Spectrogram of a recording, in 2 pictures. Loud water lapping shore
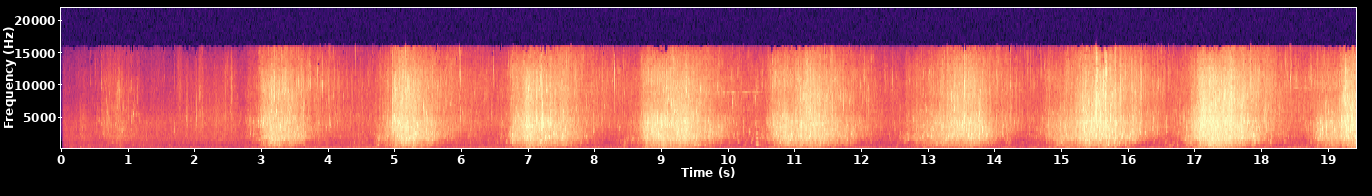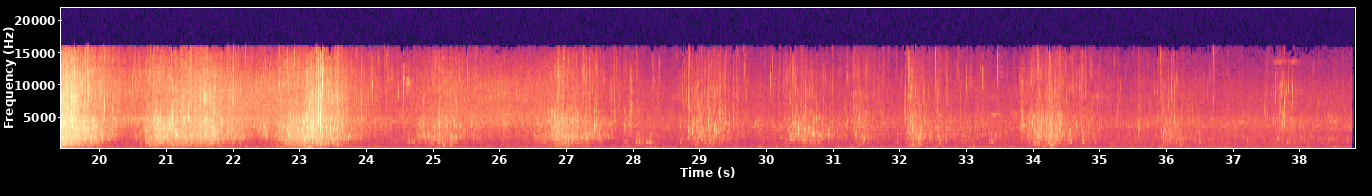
2.5 24.0, 24.7 25.7, 26.5 28.2, 28.8 29.6, 30.2 33.1, 33.9 34.8

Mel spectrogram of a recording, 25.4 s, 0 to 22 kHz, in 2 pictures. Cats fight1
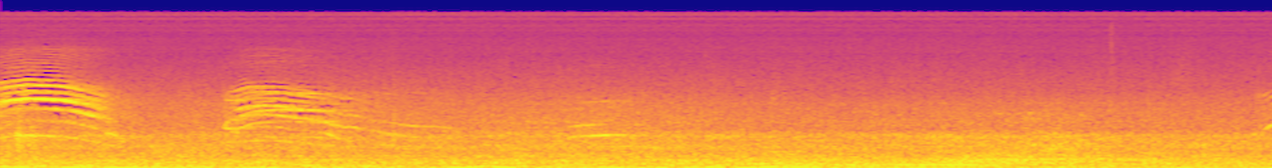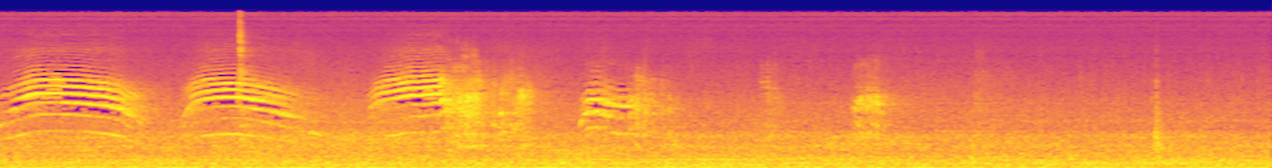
12.7 19.6

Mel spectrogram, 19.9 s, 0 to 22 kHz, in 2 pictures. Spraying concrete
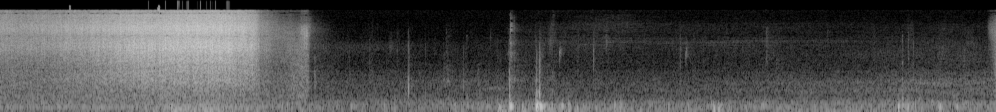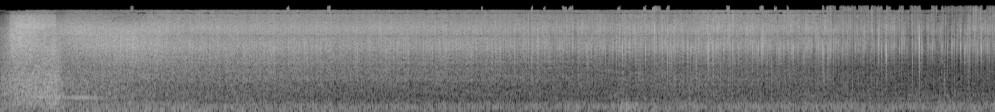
0.0 3.1, 9.9 19.9

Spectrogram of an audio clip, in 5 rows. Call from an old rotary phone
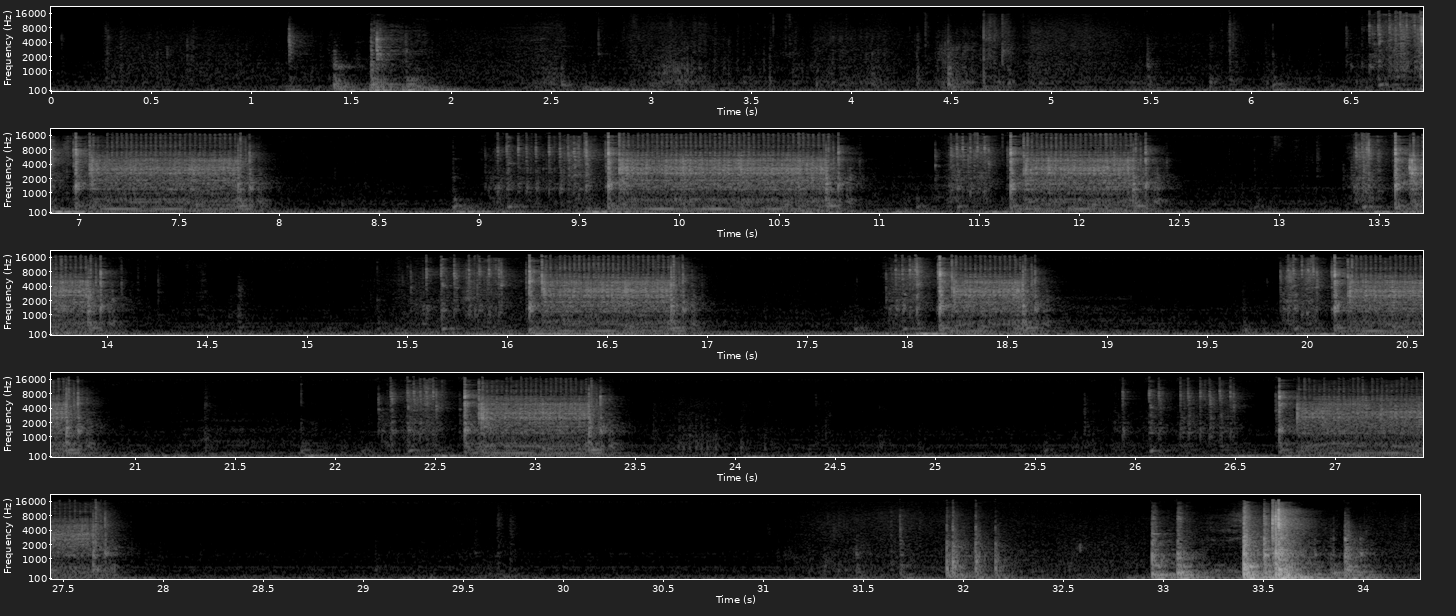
6.6 8.0, 9.4 12.5, 13.4 14.1, 15.6 17.0, 17.9 18.8, 19.9 20.9, 22.3 23.5, 26.7 27.8

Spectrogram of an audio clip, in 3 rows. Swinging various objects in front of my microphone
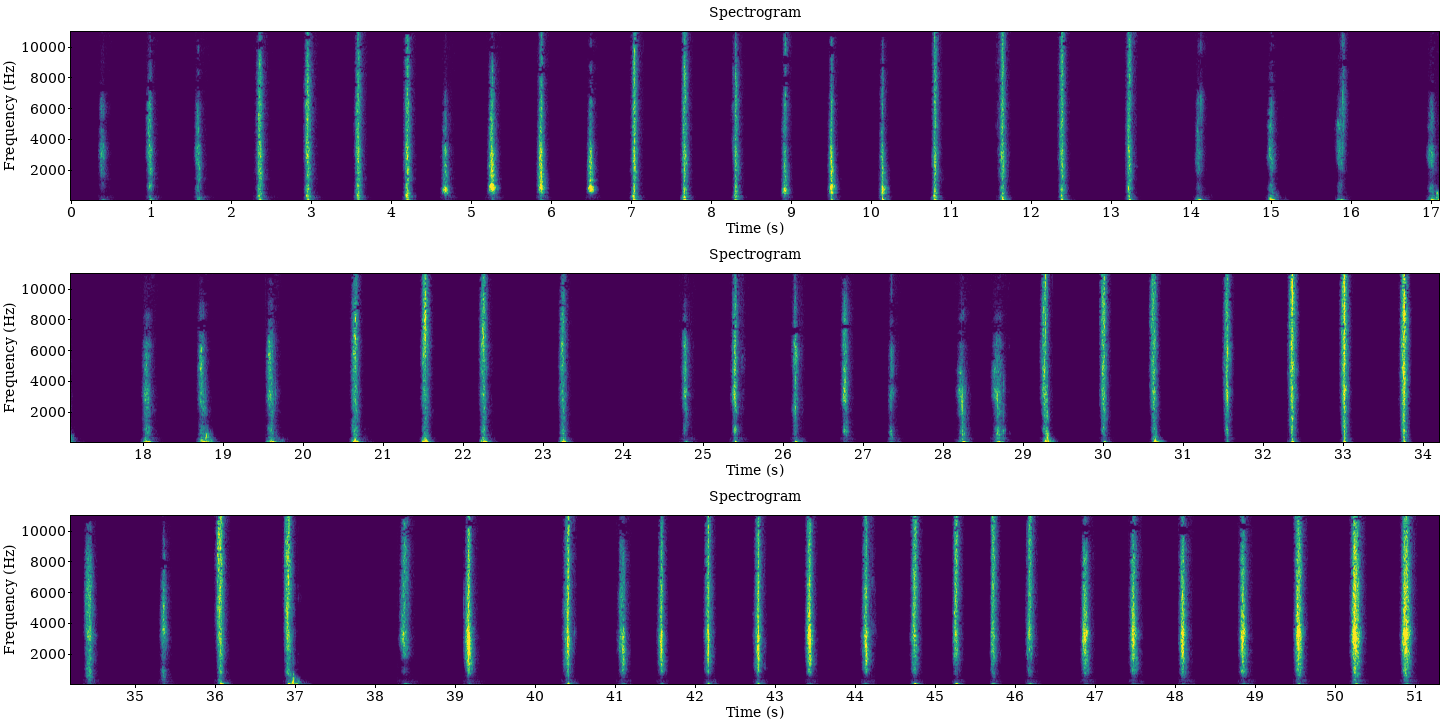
0.4 11.0, 15.0 15.2, 17.0 17.2, 18.0 19.0, 19.6 19.8, 20.6 20.9, 24.7 27.5, 28.2 30.8, 31.5 31.7, 32.3 34.6, 35.3 36.2, 36.9 37.2

